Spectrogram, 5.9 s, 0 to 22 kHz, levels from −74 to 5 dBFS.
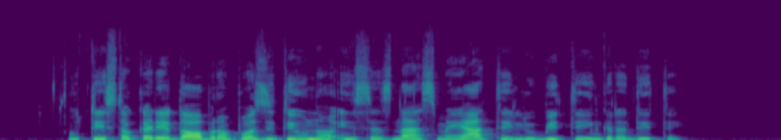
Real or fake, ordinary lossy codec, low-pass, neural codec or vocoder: fake; none; 19.8 kHz; vocoder, 44.1 kHz, 128 mel bands every 256 samples, BigVGAN v2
